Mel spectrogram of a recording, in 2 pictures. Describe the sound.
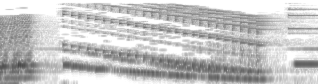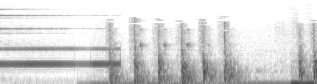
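Knocking on a door: a quick series of sharp raps, heard alone. Before them comes a falling run of bright musical tones and a held tone.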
